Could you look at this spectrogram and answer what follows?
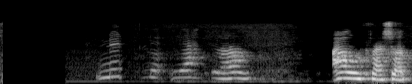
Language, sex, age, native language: Icelandic, female, 10, Icelandic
